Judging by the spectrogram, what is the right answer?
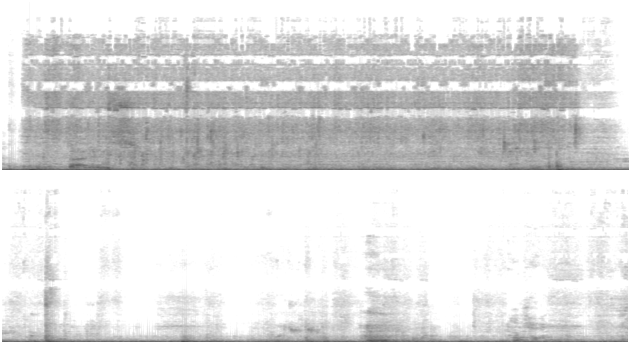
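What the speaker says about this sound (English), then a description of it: "I'm going to wash my hands again, off screen." Running tap water pours into a sink as hands are washed, a steady broadband rush that cuts off about halfway through, leaving quieter kitchen clatter and faint voices.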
